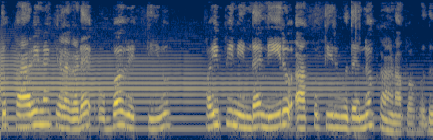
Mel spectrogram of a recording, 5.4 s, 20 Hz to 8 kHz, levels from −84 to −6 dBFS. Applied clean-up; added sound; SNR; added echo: none; Trumpet; 11 dB; none.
